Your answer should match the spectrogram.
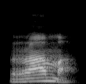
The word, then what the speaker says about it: Rama: It comes with the it comes with a dash on top. Okay. Dash on top. Dash on top means we pronounce as rama. Rama.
